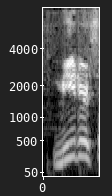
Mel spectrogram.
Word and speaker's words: Medeiros: I'm Nasty Neil, and I'm joined by director Garry Medeiros.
